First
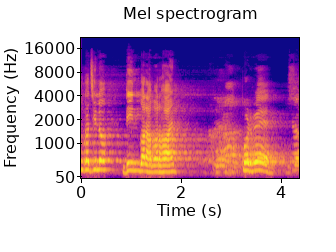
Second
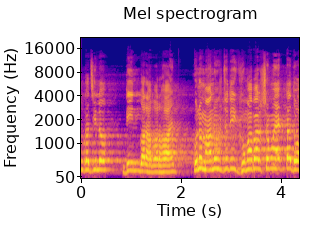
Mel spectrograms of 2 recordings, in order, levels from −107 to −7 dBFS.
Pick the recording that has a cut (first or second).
second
